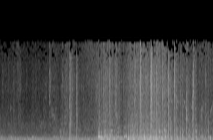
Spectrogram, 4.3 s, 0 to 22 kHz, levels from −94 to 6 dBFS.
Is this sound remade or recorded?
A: recorded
